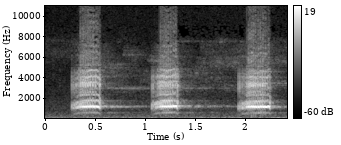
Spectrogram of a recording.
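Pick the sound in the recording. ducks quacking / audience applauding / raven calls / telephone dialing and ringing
raven calls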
